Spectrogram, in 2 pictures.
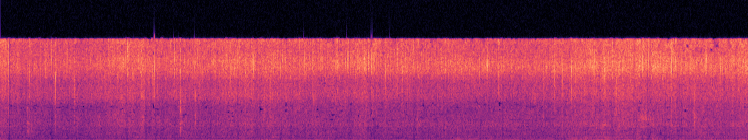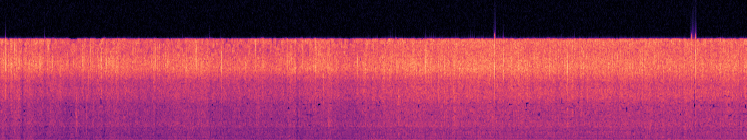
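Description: Chopped onion, green chili and capsicum sizzling steadily in oil in a frying pan, over a steady low hum.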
